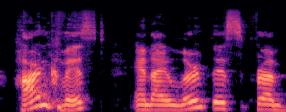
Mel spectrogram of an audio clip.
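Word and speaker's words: Hörnqvist: I had mentioned Patrick Horace that's actually not how you pronounce his name it's pronounced harvest and I learnt this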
